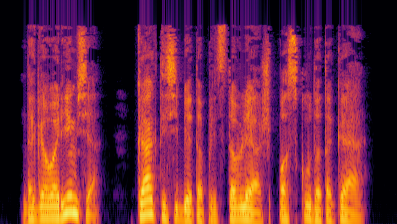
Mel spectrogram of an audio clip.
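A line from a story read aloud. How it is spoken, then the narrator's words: Disgusted growl. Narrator (Russian): Брезгливо прорычал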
